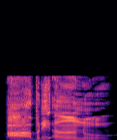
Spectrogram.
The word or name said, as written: Abri Ano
